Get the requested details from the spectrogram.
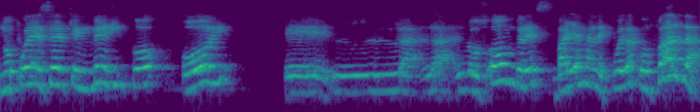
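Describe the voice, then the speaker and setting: This man's voice sits high in pitch, with lively intonation. He speaks at a very slow pace. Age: 60s. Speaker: interviewer. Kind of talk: interview.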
